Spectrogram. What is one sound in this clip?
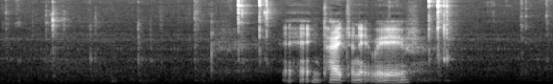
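Plastic parts click and rattle as they are handled up close.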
